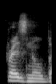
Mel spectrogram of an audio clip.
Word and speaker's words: Fresnel: It looks like is it Fresnel? – Fresnel. – Fresnel, but it's a silent S.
